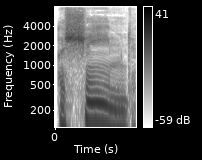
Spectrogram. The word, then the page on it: ashamed: American English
